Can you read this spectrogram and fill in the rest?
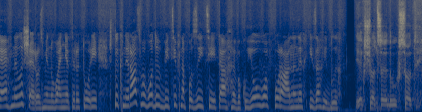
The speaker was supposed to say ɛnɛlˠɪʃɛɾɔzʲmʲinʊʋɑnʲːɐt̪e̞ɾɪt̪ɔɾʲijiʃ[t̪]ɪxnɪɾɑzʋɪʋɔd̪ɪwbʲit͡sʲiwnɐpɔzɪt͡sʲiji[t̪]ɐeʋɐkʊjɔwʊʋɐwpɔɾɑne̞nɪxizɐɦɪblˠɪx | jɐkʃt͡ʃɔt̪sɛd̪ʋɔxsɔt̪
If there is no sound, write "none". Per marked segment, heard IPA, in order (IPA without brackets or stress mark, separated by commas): t̪, t̪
